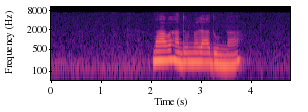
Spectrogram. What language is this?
Sinhala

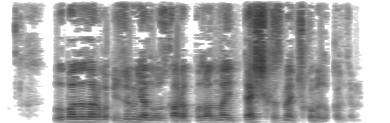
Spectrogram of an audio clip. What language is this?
Uyghur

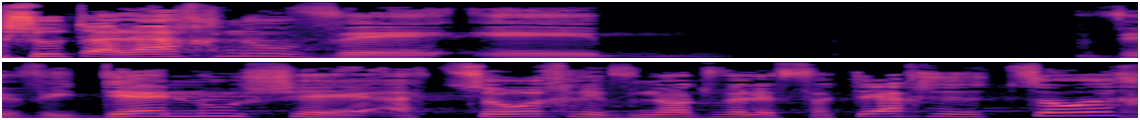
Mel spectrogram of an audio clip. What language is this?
Hebrew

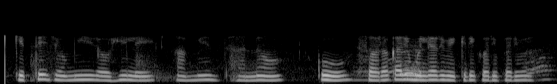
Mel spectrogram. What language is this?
Odia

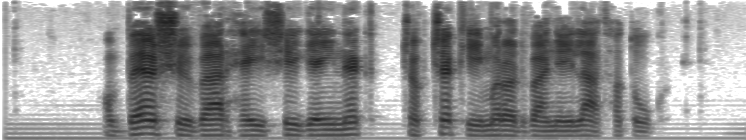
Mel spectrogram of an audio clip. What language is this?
Hungarian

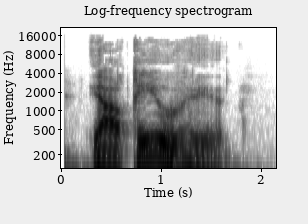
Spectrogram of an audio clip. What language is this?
Kabyle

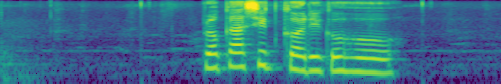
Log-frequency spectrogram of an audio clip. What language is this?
Nepali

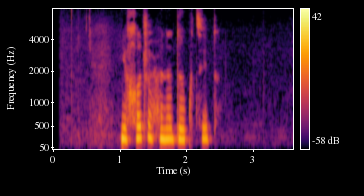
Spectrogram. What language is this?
Abkhazian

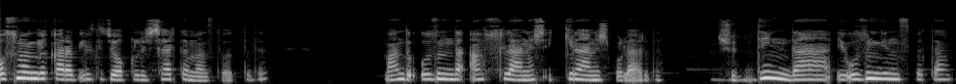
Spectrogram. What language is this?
Turkish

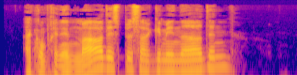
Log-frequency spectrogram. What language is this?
Breton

